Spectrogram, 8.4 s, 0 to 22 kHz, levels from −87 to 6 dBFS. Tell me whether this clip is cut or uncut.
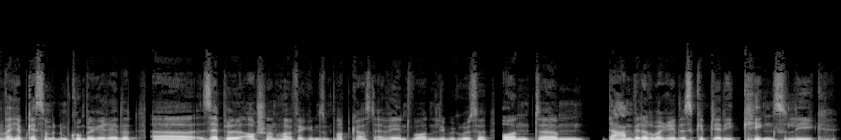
cut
